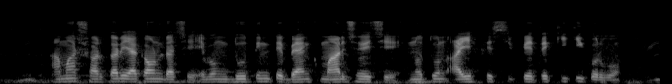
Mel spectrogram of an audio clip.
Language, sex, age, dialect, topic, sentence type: Bengali, male, 18-24, Standard Colloquial, banking, question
